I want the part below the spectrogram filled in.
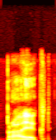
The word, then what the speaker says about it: проект: Мы не произносим J, и, соответственно, вслед за написанием по буквенным, транслитерированным, мы произносим проект.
